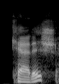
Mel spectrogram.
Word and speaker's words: Kaddish: Kaddish, I think you were correct about that pronunciation.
